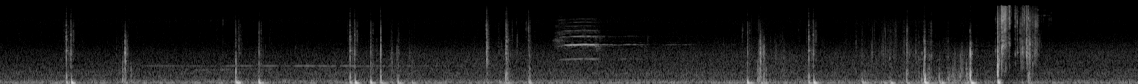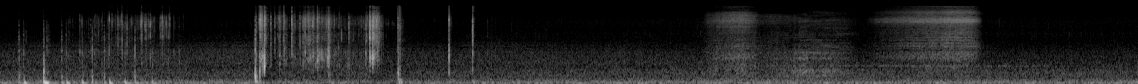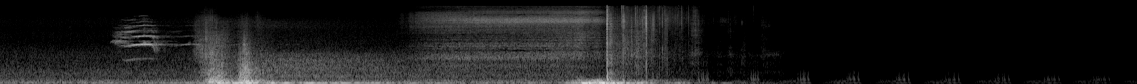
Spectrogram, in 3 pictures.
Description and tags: snatching snake eggs
a baby snake hatches only to find itself the meal of an owl
crack, snake, egg-snatch, egg, owl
